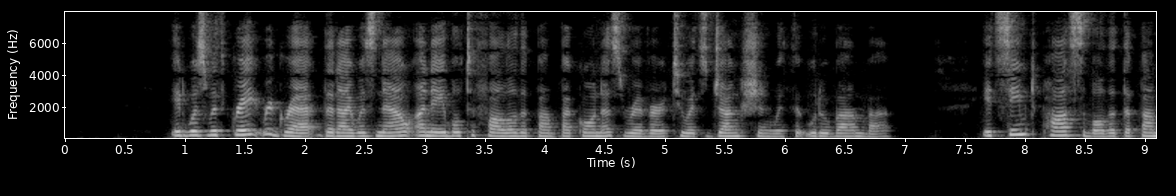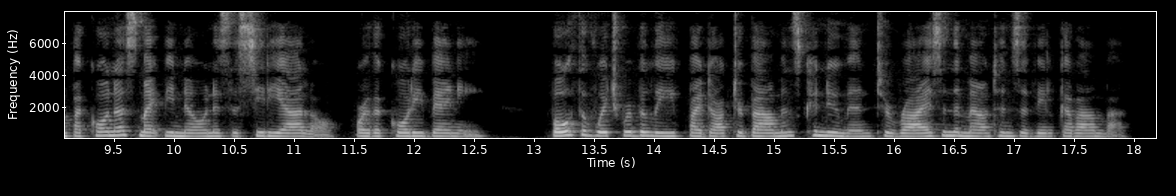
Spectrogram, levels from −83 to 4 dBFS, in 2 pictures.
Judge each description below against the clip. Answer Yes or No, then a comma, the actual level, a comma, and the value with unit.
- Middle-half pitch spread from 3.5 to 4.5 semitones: No, narrow, 2.5 semitones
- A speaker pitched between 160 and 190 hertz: No, high, 205 Hz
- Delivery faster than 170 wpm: Yes, average, 180 wpm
